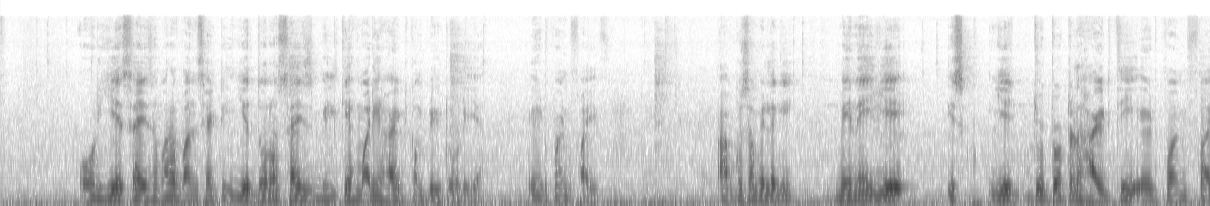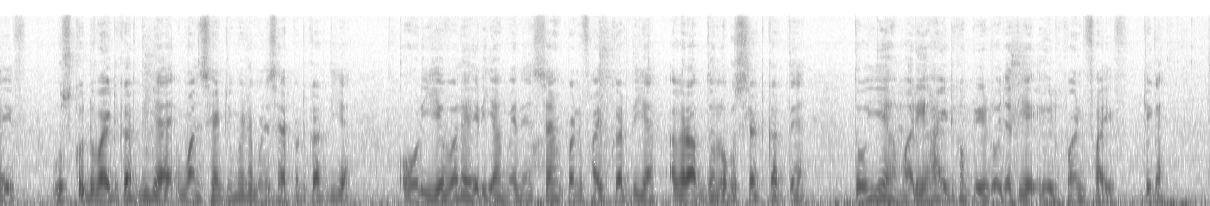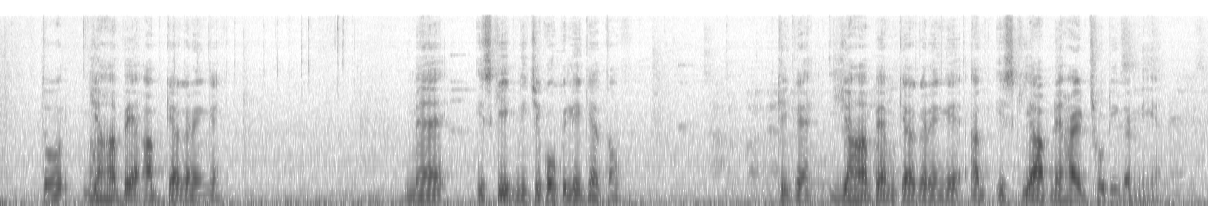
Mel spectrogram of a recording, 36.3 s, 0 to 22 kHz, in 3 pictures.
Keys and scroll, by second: 6.4 F18, 20.9 F19, 23.6 super+-, 23.9 super+-, 25.0 super+-, 25.7-27.0 typing, 27.6 super+-, 32.1 typing, 33.4 typing.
